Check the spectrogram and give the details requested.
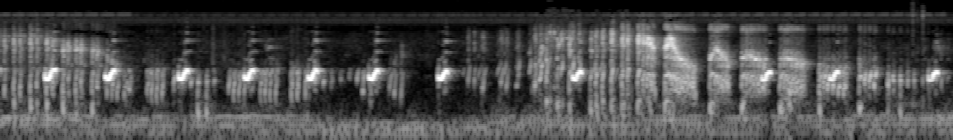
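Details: Waterhen calls: brief, upslurred clucks repeated about every two-thirds of a second, with loud harsh chattering and rustling in the middle of the series over a low background rumble.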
